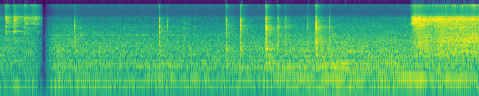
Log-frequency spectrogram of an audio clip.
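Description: A whisk clinks against a bowl.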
